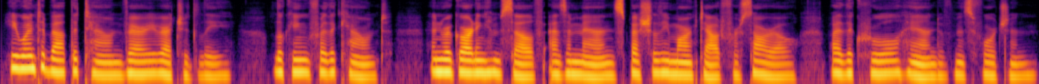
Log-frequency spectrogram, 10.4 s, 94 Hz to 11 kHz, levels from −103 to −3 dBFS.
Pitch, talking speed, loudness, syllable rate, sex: 165 Hz, 160 wpm, -19 LUFS, 4.7 syllables/s, female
